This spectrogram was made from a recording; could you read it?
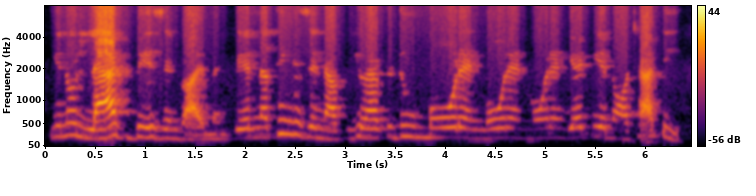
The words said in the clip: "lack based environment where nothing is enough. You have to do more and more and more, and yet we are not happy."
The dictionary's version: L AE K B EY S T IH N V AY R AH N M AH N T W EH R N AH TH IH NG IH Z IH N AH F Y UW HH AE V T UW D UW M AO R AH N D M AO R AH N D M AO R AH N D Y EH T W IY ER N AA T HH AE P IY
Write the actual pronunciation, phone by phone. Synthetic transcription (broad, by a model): L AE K B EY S IH N V AY R AH N M AH N T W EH R N AH T IH NG IH Z IH N AH F Y UW HH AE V T UW D UW M AO R AH N D M AO R AH N D M AO R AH N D Y EH T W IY ER N AA T HH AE P IY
